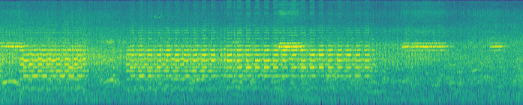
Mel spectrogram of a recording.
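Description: A long, steady horn tone held at one pitch, broken off briefly after about two seconds and then sounded again for about five seconds, over voices.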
